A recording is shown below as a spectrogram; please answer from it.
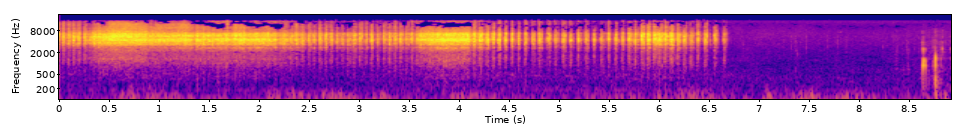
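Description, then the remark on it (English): A rattlesnake's rattle buzzes as a steady, high dry hiss for several seconds, swelling and easing in waves before cutting off into quiet, with a brief click at the end. “We found a small lake, some badlands, and a rattlesnake.”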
